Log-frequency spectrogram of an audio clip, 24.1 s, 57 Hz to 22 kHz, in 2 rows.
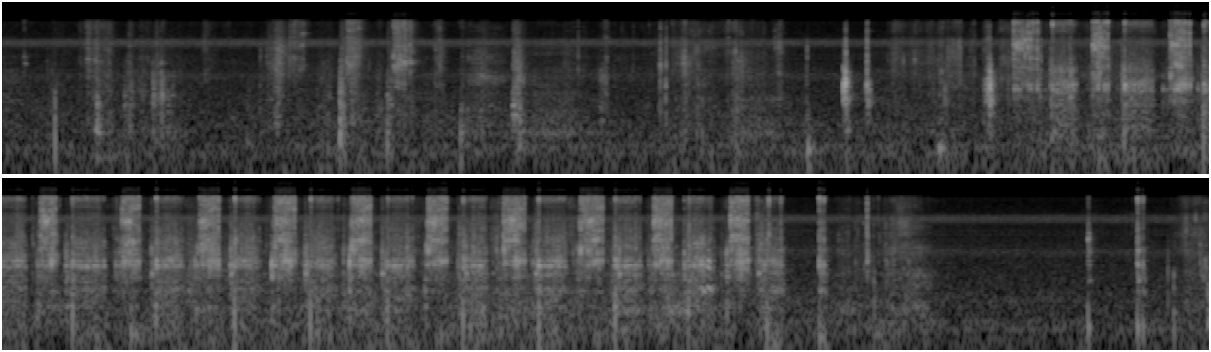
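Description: A hand ratchet tightening a part during an oil change on a 2017 Chevy Trax: scattered clicks at first, then a sustained run of rapid, close, rhythmic ratcheting that stops abruptly.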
